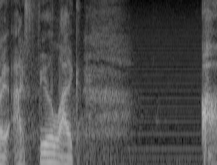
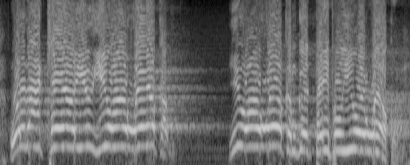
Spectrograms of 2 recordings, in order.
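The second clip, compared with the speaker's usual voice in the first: much higher and louder, grandly welcoming; proud father; 8 dB louder than usual. Retold or imitated. Father calling out to the grateful farmers, loud and high. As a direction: boom it out like a proud host.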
